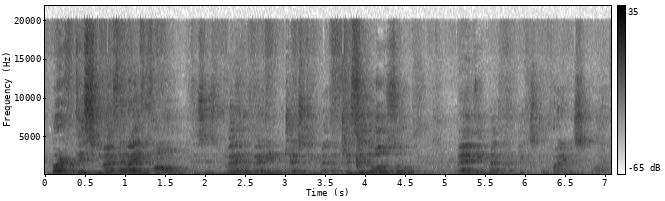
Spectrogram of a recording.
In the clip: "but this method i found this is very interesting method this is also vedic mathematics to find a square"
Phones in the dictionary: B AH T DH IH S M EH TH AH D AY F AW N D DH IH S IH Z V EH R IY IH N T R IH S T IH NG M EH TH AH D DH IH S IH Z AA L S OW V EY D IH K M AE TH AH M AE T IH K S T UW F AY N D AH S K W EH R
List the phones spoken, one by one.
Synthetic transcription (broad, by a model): B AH T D IH S M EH T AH D AY F AW N D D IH S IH Z V EH R IY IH N T R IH S T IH NG M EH T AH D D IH S IH Z AA L S OW B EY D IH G M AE T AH M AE T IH K S T UW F AY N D AH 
